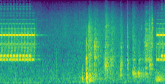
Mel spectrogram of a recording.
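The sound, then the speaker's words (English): A telephone rings with a bright, rapidly trilling electronic bell as an answering service puts through a call, sounding in two bursts at the start and end separated by a pause filled with rustling and faint movement. “Your service is putting through a call.”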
